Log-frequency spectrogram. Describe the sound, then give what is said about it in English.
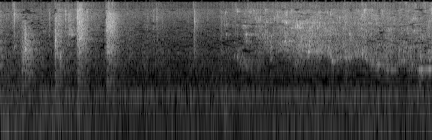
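Tap water runs into a small metal Chinese wok to stew water spinach, starting with a few clanking splashes, then settling into a steady hiss of filling water that brightens toward the end. “Okay, I leave it there for a while, and we're going to stew the spinach, the water spinach. Yeah, to put water.”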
